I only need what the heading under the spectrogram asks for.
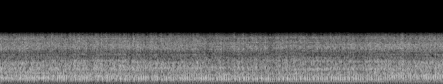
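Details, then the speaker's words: Freshly built VW-type 1835 engine test-fired for the first time, with a custom-ground cam on chilled-iron billet and Scat lifters; steady, even running with a smooth, unbroken beat and no knocks or ticks; healthy new engine. "Well, Randy, what do you think of your motor? It sounds good so far."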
